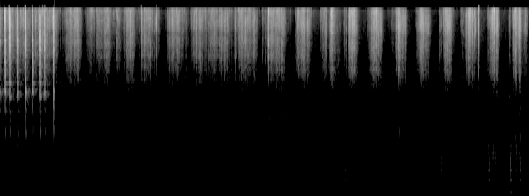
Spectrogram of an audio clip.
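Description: Long dark-blue nails scratch a thin, solid, flat rectangular green nylon scouring pad held in both hands. A quick burst of sharp, bright ticks opens the clip, followed by steady rhythmic scratching strokes, about four per second, each a dry, high, hissy rasp with little low end.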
